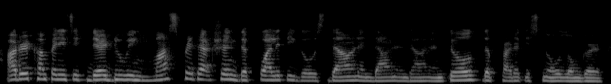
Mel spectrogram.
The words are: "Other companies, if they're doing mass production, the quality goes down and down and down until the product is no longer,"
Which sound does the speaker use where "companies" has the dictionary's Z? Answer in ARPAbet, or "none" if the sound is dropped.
S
